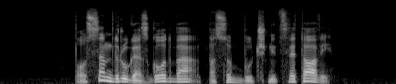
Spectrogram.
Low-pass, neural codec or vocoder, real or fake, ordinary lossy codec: 14.4 kHz; none; real; none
